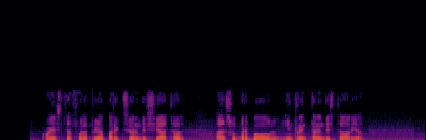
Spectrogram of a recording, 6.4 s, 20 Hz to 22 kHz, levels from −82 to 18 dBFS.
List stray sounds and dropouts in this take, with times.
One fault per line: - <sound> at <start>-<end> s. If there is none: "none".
none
